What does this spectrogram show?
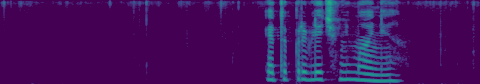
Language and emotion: Russian, neutral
